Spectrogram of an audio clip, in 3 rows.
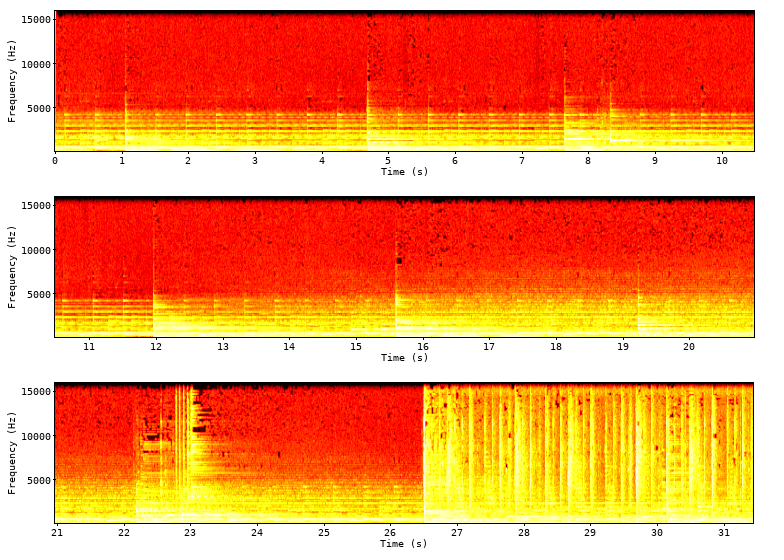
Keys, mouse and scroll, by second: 3.8 middle click, 4.1 scroll down 1, 4.6 middle click, 5.0 scroll down 2, 5.8 shift+middle click, 6.3 scroll up 1, 7.2 shift+middle click, 7.2 scroll up 5, 8.6-9.1 scroll down 4, 9.0 shift+middle click, 9.7 scroll up 1, 10.2 shift+middle click, 11.0 scroll down 1, 11.5 middle click, 11.9 scroll down 1, 13.1 middle click, 14.1 shift+middle click, 14.7-15.3 scroll up 2, 15.2 shift+middle click, 16.4 shift+middle click, 16.4 scroll up 1, 17.6 shift+middle click, 19.5 scroll down 1, 19.9 shift+middle click, 20.7 scroll down 1, 21.7 scroll down 1, 23.0 shift+middle click, 23.2-23.8 scroll up 2, 23.7 shift+middle click, 24.0-24.8 shift+scroll down 6, 25.3 shift+middle click.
